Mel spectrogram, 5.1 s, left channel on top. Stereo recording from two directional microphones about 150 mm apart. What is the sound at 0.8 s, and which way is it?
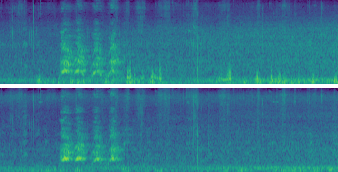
Bow-wow, 65° right (ahead or behind).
